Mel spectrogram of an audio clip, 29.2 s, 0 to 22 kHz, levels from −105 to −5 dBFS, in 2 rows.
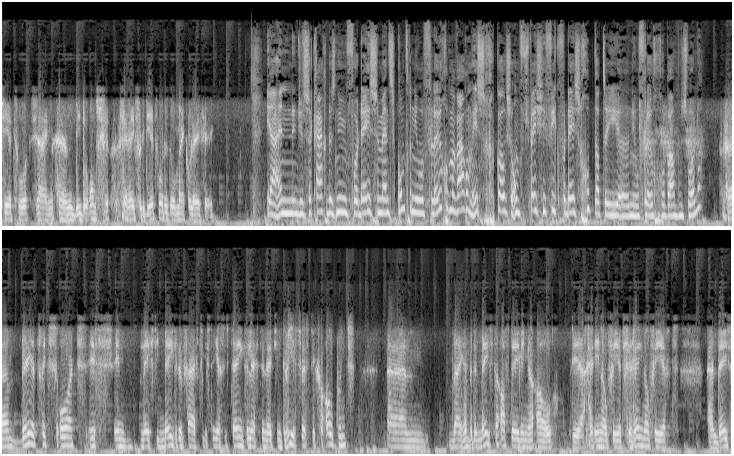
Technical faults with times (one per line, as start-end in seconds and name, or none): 20.11-24.25 call bitrate drop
